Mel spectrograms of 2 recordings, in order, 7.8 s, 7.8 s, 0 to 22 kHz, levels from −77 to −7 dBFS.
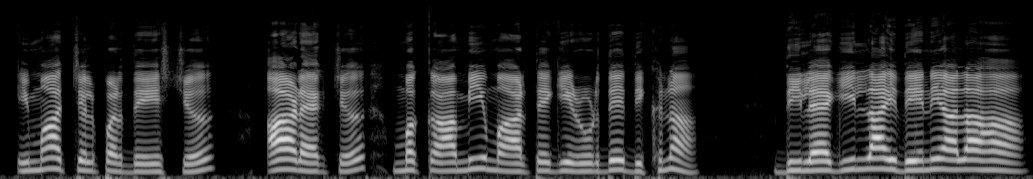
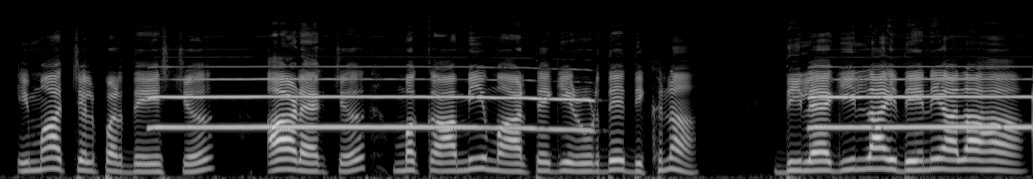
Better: first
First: none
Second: background sound (Wind instrument, woodwind instrument); as loud as the speech

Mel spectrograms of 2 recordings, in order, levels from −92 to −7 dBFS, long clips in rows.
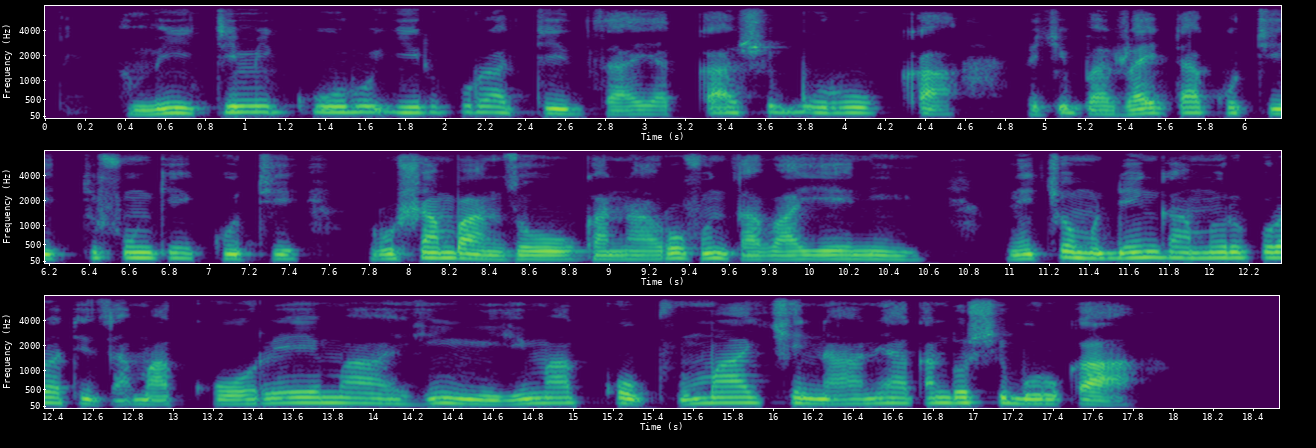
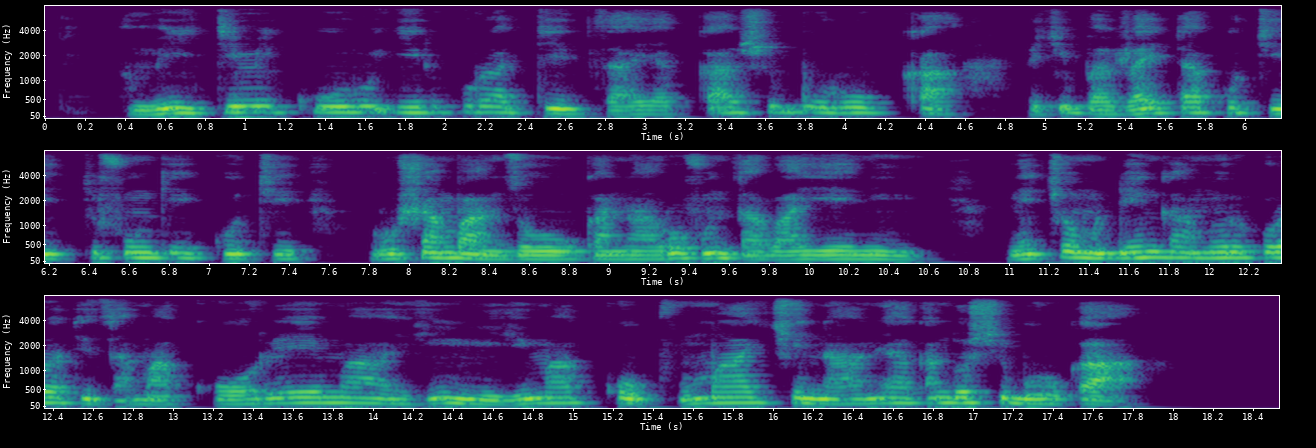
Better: first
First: none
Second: room echo; dies away in 0.2 s

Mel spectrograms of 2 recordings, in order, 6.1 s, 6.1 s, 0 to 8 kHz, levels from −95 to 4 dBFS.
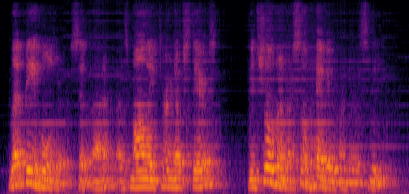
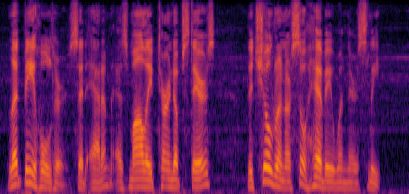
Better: second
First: noise reduction (neural separator model SepFormer DNS4)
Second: none

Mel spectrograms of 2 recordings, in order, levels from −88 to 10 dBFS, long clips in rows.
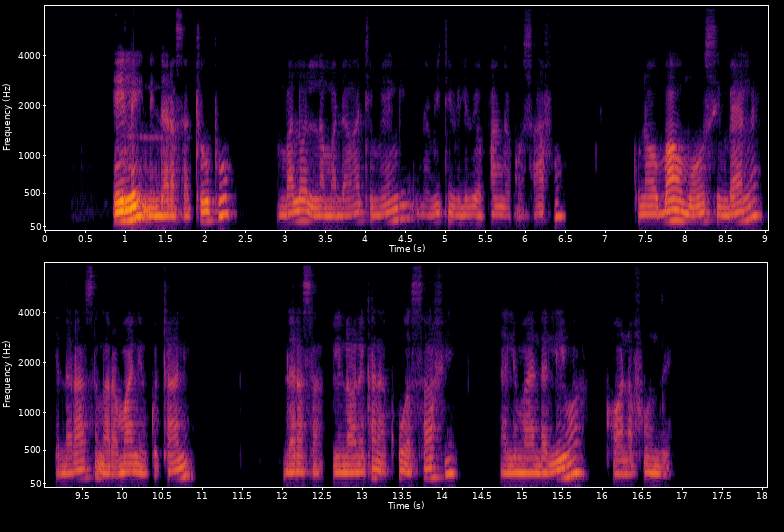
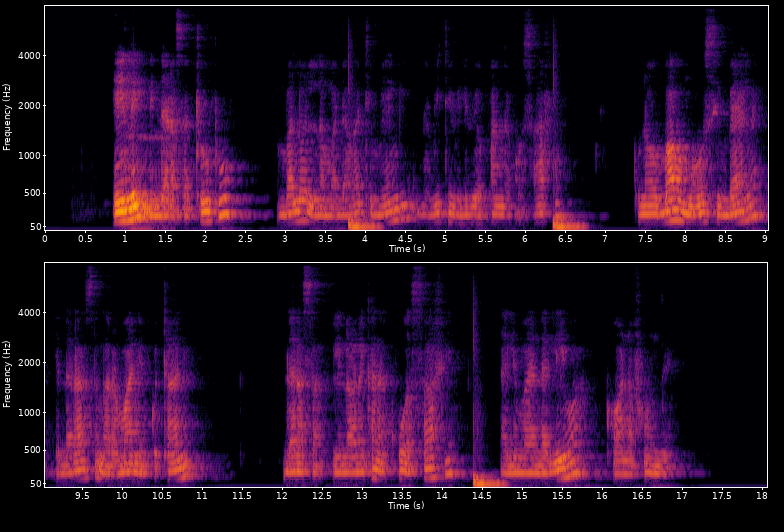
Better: first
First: none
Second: background sound (Bass drum); 8 dB below the speech // room echo; dies away in 0.6 s

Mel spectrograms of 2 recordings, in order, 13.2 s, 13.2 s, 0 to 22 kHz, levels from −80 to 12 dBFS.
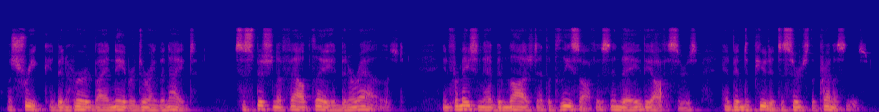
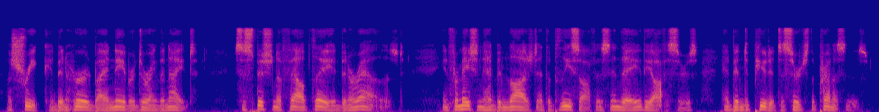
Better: second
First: room echo; dies away in 0.4 s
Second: none

